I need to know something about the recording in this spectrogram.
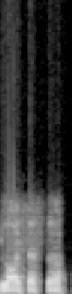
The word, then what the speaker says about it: Leicester: but it's near to leicester or how a lot of people like to pronounce it is lyster but somewhere you probably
